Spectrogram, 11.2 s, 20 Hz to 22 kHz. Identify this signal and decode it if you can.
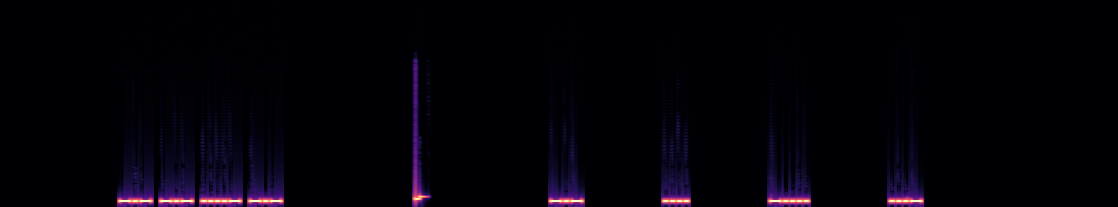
Morse code, heard as a keyed tone, about 36 wpm, spaced as for 15 wpm, 700 Hz. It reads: KK4K KH6V
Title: USA Call Signs - 4 Characters - 8x Character Spacing - 35wpm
